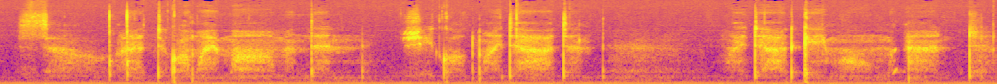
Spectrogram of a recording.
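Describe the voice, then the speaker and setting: A woman speaks at a very slow pace against noticeable background noise. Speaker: beauty vlogger. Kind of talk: casual vlog chat. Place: home room. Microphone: phone near.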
